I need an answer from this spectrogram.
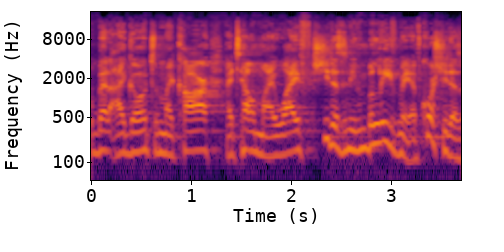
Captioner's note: none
